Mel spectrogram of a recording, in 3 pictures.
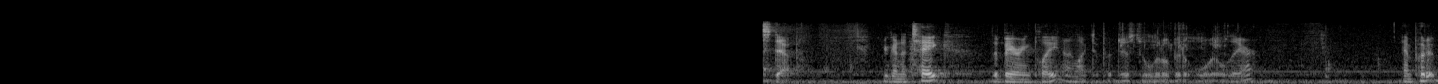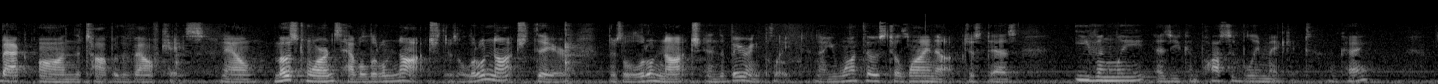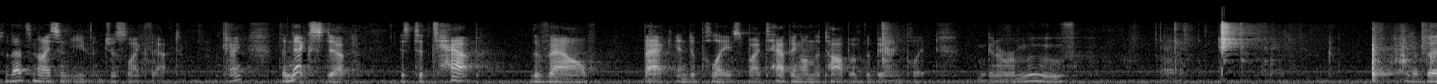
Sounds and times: Speech: 7.6s - 8.0s, 8.8s - 12.6s, 14.0s - 28.2s, 28.8s - 39.6s, 42.8s - 43.1s.

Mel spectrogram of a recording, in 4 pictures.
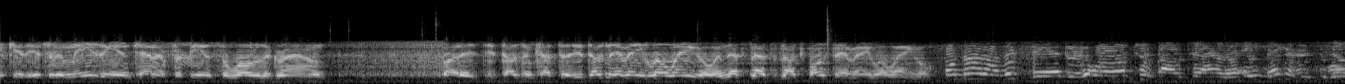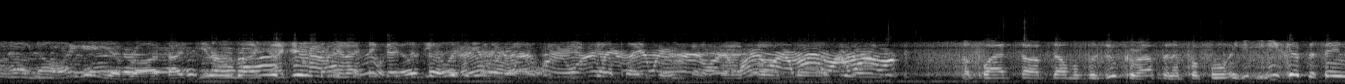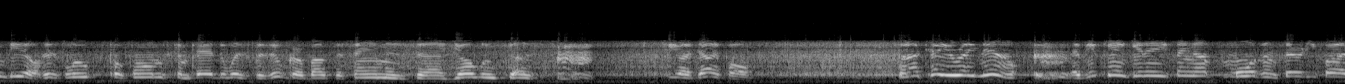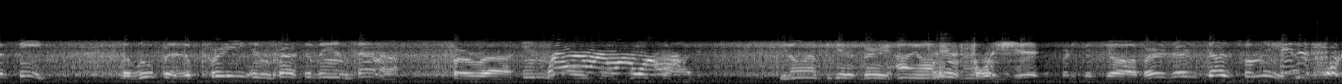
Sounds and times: Speech: 0.0s - 3.3s, 4.4s - 22.5s, 23.1s - 32.5s, 33.5s - 34.4s, 35.9s - 40.9s, 41.5s - 47.3s, 48.1s - 53.7s
Radio: 0.0s - 53.7s.

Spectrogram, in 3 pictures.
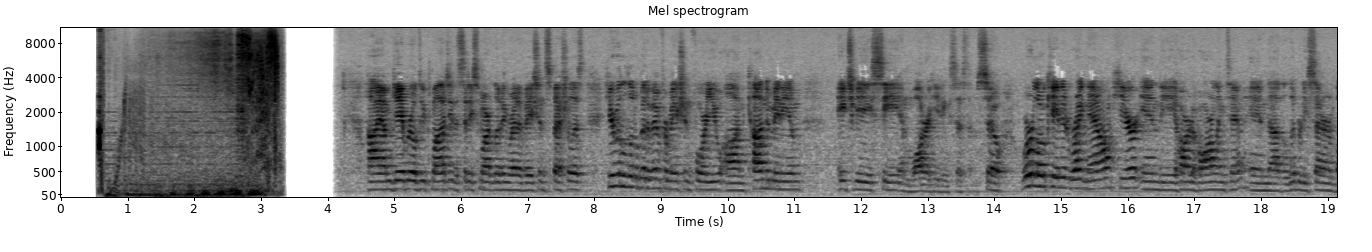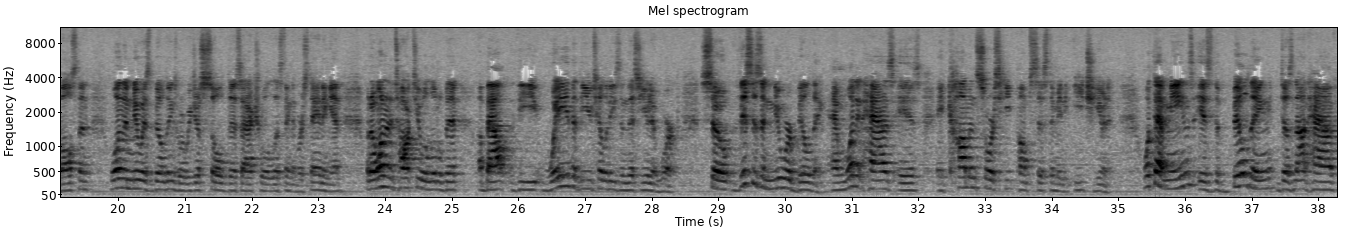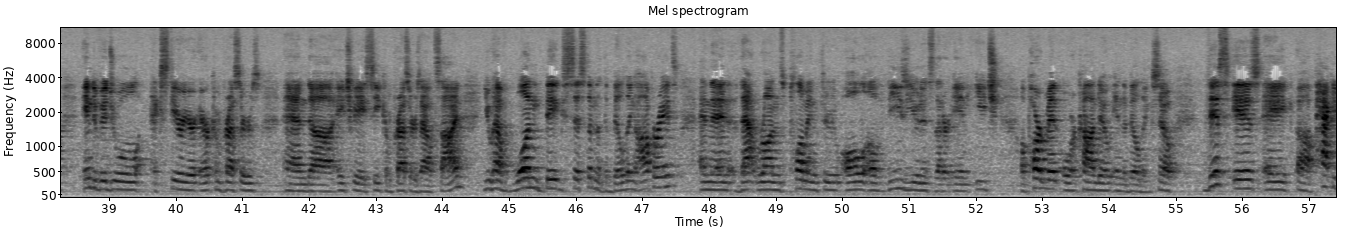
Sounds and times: Speech: 4.6s - 57.4s.

